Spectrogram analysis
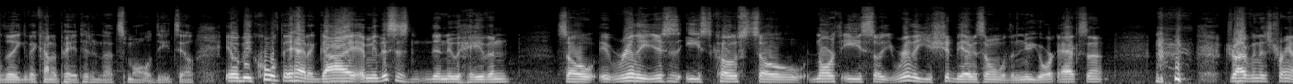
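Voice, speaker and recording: A man's voice: medium pitch, vocal fry, no echo. A man hosting a casual livestream, talking in a rambling way and reading viewers' chat aloud. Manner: rambling and casual, with many restarts and fillers. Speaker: livestream host.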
